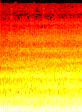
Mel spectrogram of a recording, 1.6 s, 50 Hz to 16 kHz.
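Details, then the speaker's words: Champion 4500 dual-fuel inverter generator on propane, nearly new with 2.6 hours, eco mode off, output 122 volts 60 Hz: even, steady quiet hum with no surging or knocking; normal running. "I love this thing it's really quiet of course I just got it"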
